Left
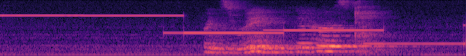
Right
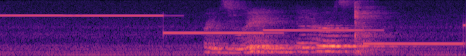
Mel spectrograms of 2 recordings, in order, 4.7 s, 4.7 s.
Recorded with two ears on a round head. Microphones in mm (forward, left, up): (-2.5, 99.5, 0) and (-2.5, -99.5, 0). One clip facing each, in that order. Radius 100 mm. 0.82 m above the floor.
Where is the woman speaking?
5° left (ahead or behind), 6 m.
